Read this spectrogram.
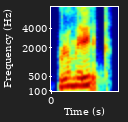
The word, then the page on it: Romaic: Indian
